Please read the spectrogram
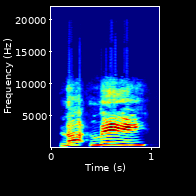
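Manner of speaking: high, loud frightened cry; panicked scream. A narrator's reading. Bunce refusing to go down the hole, panicked scream. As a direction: shriek and run away. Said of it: "screamed Bunce".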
